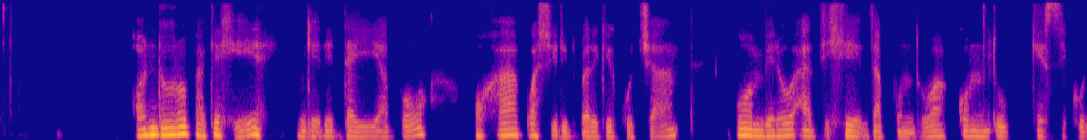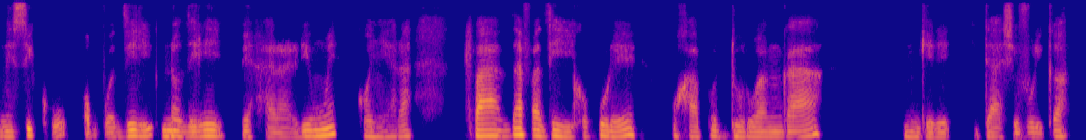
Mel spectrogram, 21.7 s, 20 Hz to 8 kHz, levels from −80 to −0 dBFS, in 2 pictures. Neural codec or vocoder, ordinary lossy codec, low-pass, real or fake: codec, 24 kHz, 0.9 kbps, DualCodec; Opus, 24 kbps; 7.2 kHz; fake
